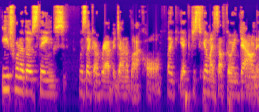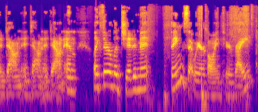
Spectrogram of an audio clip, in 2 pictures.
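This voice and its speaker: A woman casually telling a personal faith story, animated and full of "like" and "um". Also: lowish voice, moderate pace, gravelly. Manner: animated, dramatizes her own past reactions; many fillers like "like" and "um". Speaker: vlogger sharing faith stories.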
